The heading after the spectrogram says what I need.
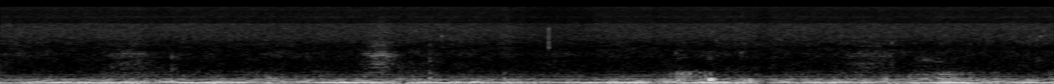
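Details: Hunger-related stomach growling: deep, continuous abdominal rumbling with occasional gurgles; normal bowel sounds (borborygmi).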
